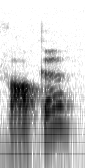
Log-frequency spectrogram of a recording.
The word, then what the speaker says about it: Valka: She plays Valka. Is that how you say it? – Yep.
